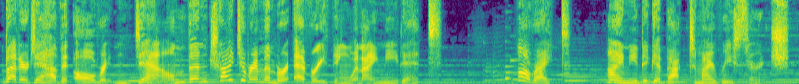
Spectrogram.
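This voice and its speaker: Actress as a lively, high-voiced young female researcher. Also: moderate pace, over music, close to an everyday voice. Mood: brisk, matter-of-fact. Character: brisk, sharp-minded young female researcher. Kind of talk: video game voice acting.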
